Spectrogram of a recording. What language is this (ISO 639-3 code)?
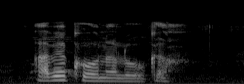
nbl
